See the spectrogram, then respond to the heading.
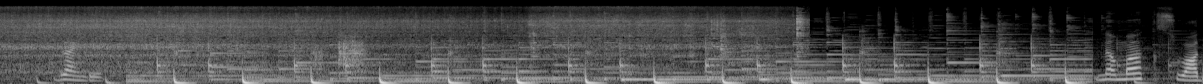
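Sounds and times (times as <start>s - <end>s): food sizzling in a pan: 0.0s - 8.1s
background music with beat: 1.8s - 11.0s.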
